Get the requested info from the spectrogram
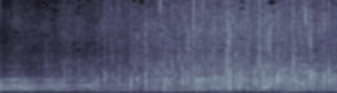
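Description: Audience applauding: many hands clapping together in a steady, even spread.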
